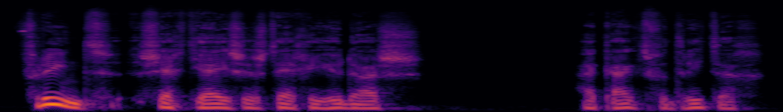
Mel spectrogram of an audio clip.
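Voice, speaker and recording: A man telling a children's Bible story in a calm, clear way. His voice is mellow and slightly husky, and the recording is dry and close with no room sound. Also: medium pitch, unhurried, dry recording.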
